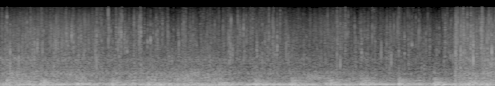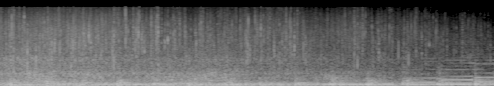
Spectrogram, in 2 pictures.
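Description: A low, steady background music drone, with a soft crackling hiss over it: a sound effect for red smoke rising from a smouldering lightning-strike crater.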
